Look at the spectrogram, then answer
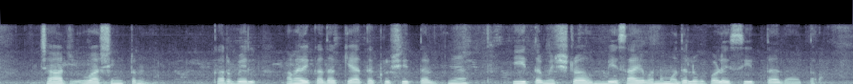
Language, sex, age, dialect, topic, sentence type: Kannada, female, 31-35, Central, agriculture, statement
